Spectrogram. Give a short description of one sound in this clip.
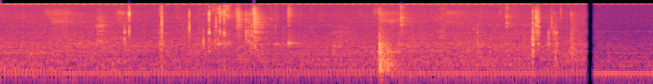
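A dog crunches and chews raw carrot up close.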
